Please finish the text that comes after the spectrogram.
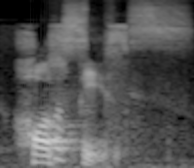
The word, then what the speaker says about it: hospice: who are terminally ill you don't say HP HP no if you check the phonetic transcription that I have used down here you'll realize that you say hospice hospice just like Prejudice not Prejudice hospice noice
